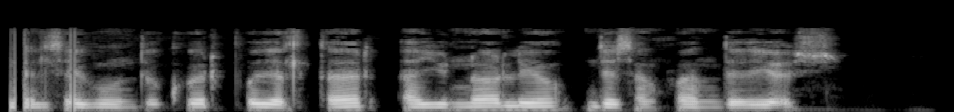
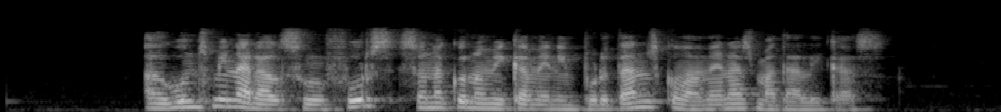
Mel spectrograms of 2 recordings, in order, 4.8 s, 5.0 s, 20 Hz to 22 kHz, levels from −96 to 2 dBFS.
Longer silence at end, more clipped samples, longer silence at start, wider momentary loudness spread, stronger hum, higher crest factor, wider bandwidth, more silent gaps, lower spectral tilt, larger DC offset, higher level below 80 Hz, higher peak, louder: about the same, 0.6 s vs 0.6 s; neither; second, 0.05 s vs 0.7 s; second, 6 LU vs 11 LU; neither; second, 16 dB vs 22 dB; about the same, 7.6 kHz vs 7.8 kHz; first, 1.90-1.98 s vs none; about the same, -6 dB/octave vs -5.5 dB/octave; neither; first, -60 dBFS vs -72 dBFS; first, -6 dBFS vs -12 dBFS; first, -22 LUFS vs -32 LUFS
